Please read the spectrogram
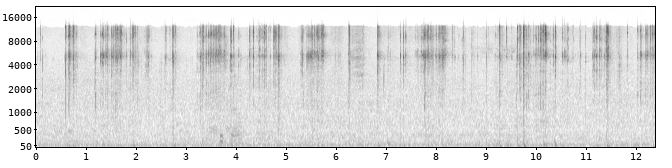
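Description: Scattered light clicks and small rattling runs of poker chips being handled and stacked at the table, with a faint murmur of voices.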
